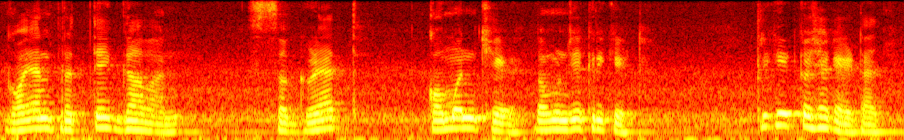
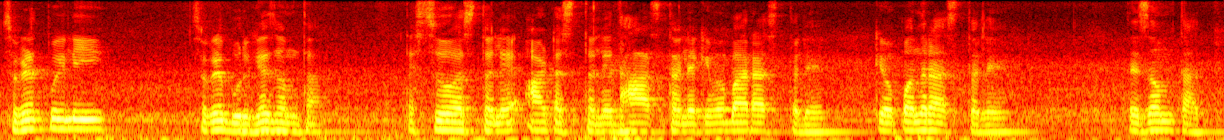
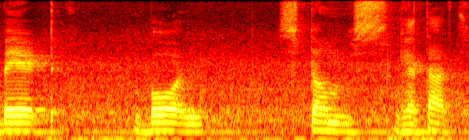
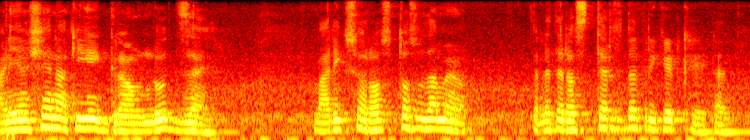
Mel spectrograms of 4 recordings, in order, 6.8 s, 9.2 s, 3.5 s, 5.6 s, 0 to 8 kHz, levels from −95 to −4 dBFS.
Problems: none marked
